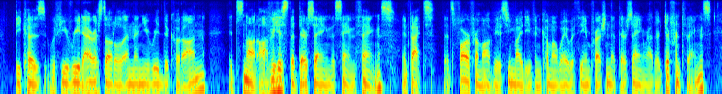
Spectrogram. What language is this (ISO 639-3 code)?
eng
